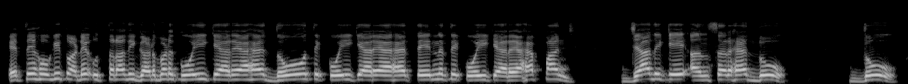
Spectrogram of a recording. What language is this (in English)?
Punjabi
